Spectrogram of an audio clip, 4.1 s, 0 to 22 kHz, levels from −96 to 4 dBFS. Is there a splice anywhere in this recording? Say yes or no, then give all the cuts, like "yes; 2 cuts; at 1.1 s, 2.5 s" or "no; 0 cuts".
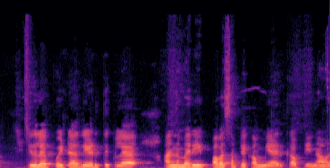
no; 0 cuts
